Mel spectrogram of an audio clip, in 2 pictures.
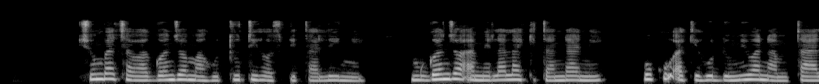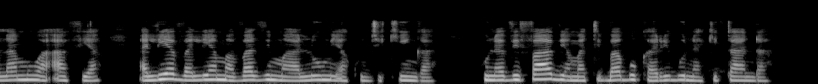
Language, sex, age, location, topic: Swahili, female, 25-35, Nairobi, health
